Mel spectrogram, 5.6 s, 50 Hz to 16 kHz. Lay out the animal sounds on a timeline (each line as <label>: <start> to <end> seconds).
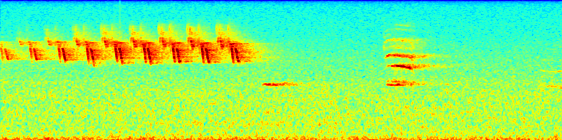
Ovenbird (Seiurus aurocapilla): 0.0 to 2.9 seconds
Blue Jay (Cyanocitta cristata): 2.5 to 5.6 seconds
